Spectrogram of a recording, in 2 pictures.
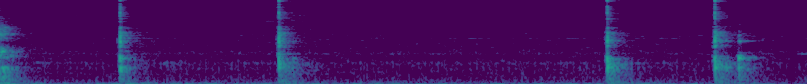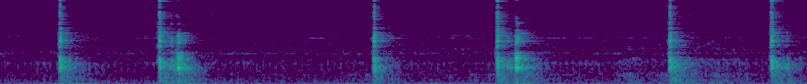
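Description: Computer mouse clicking: about ten faint, sharp clicks at irregular intervals, some in quick pairs, each a dab of the clone brush.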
